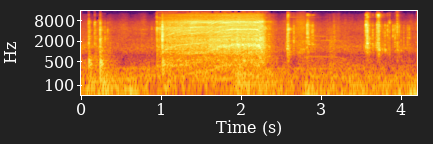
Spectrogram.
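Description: A 1/2 inch impact wrench tightening lug nuts with deep reach sockets gives one loud buzzing burst of a little over a second, with faint clinks and taps before and after.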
